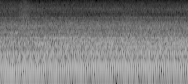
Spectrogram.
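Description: A steady, even machine hum with a low, unchanging pitch, with no change or break.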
